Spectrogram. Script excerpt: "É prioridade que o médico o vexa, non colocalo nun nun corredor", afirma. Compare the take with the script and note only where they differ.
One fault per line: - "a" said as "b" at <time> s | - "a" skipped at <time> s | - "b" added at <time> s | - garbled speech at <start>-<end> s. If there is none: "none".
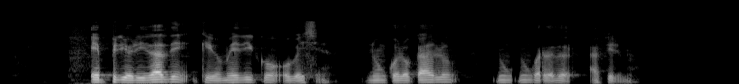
none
